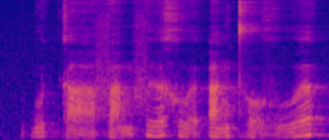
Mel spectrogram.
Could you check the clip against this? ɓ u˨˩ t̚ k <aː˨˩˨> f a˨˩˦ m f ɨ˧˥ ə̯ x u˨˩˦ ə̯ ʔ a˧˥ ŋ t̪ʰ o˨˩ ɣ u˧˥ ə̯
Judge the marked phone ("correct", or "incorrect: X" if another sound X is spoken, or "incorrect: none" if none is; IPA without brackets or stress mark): correct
